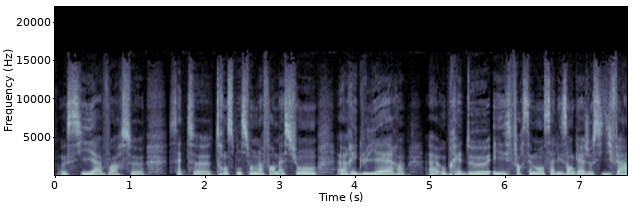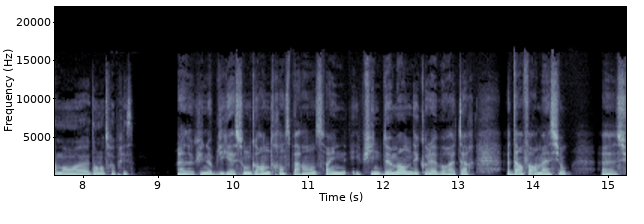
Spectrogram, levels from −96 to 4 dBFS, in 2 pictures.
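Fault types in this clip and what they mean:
No technical faults can be heard anywhere in this speech recording; the signal stays continuous and stable throughout.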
